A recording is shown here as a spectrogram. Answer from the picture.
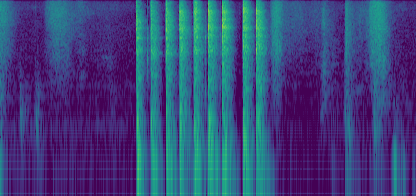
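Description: A quick run of about ten hammer blows on a steel punch, roughly five a second, driving the loose handle out of a hammer head clamped in a vise; a few faint knocks follow near the end.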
